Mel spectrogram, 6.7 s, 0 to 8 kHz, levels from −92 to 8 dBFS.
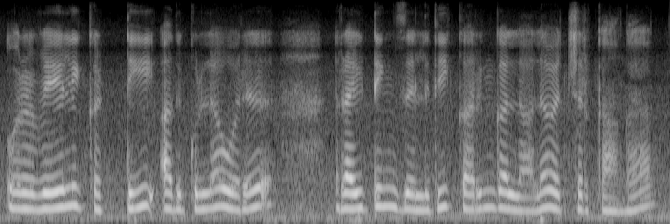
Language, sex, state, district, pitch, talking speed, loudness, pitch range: Tamil, female, Tamil Nadu, Chennai, 210 Hz, 80 wpm, -18 LUFS, 205-230 Hz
